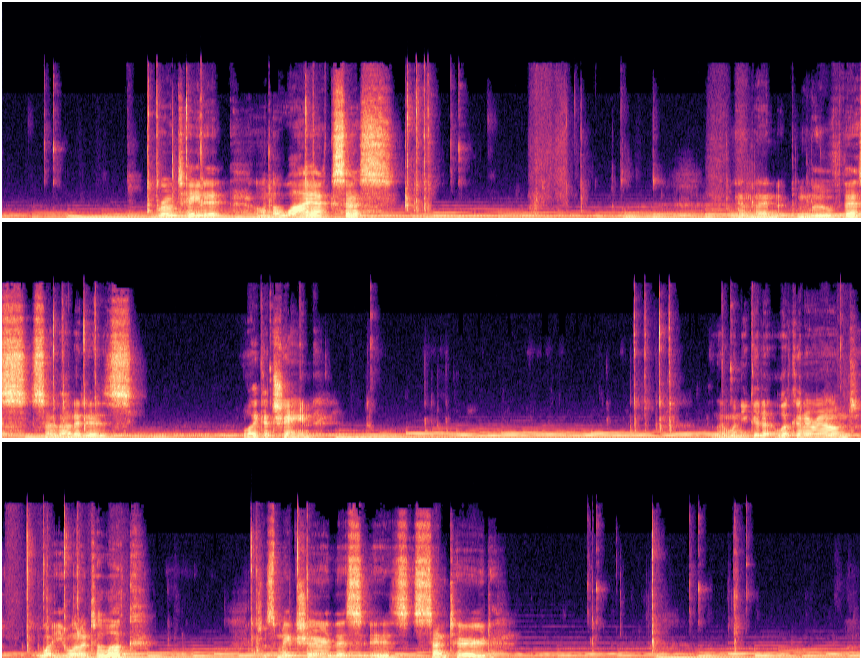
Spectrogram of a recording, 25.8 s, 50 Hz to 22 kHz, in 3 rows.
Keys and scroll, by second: 1.4 r, 9.1 g, 14.9 g, 17.4 KP_7, 17.7 KP_Decimal, 19.7 g.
